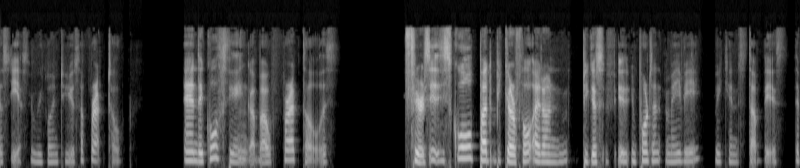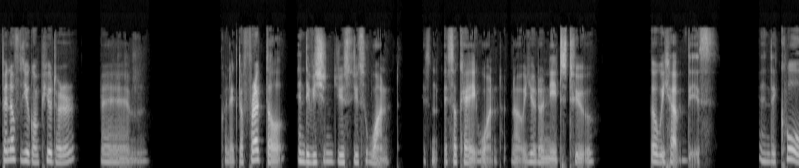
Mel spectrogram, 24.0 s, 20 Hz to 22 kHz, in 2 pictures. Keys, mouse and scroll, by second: 0.4 click, 4.6 click, 10.8 Escape, 11.6-21.3 drag, 23.0-23.9 drag.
